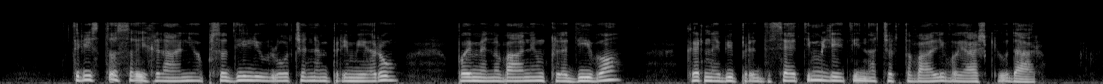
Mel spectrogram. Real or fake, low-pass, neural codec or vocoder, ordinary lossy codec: fake; 7.2 kHz; codec, 16 kHz, 16 kbps, FreqCodec, smaller model; none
